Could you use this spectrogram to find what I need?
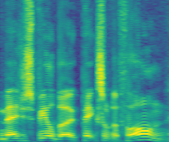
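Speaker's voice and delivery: usual speaking voice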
